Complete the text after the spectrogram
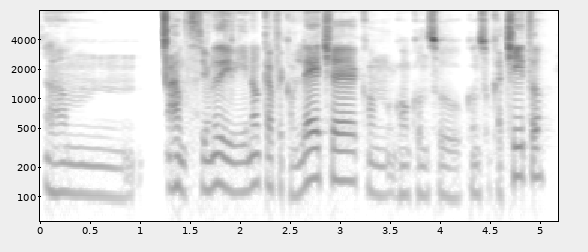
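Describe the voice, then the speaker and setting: Speaking with a fairly low pitch and a slightly slow pace, a young man from Venezuela with a Venezuelan Spanish accent recounts a long pilgrimage on foot. It's easygoing travel storytelling, chatty and laid-back, peppered with fillers and false starts.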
